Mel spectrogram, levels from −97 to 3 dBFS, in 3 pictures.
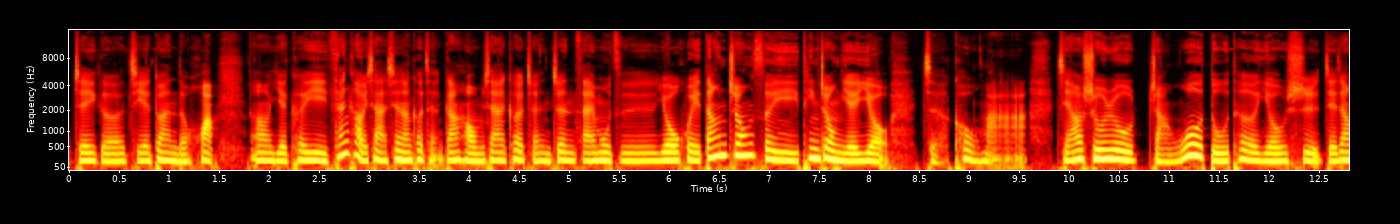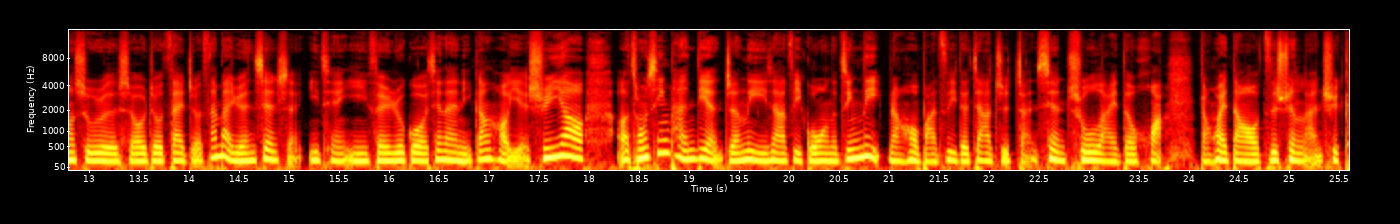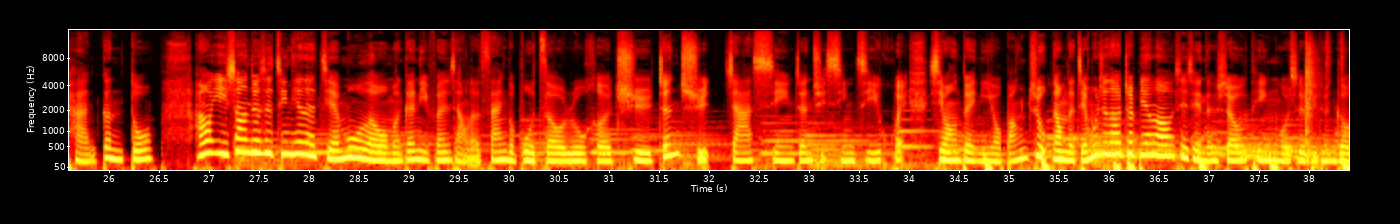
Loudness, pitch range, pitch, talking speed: -18 LUFS, 165-205 Hz, 180 Hz, 295 characters per minute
